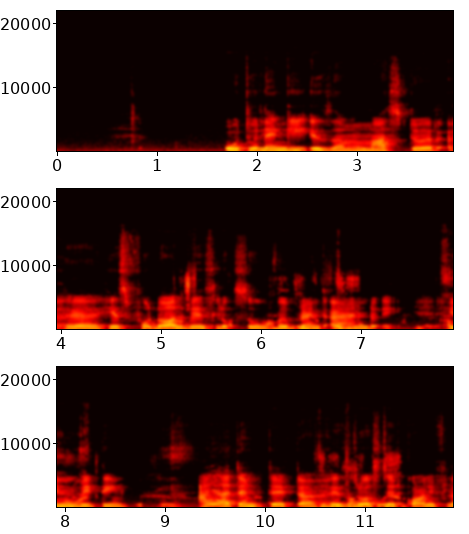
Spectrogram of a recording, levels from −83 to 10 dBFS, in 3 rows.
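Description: From 5.11 to 7.1 s the speech is suppressed in double talk: level drops by as much as about 30 dB over roughly two seconds. The likely cause is an echo canceller turning the talker down while the far side speaks. The waveform pinches in and the spectrogram's upper bands thin out. Overlapping it, from 6.37 to 7.85 s, an echo leak returns the sound about 509 ms late at about 10 dB below the speech, likely residual loudspeaker pickup. It shows as a fainter, delayed duplicate of the harmonic pattern. Suppression returns from 8.07 to 9.05 s (about 30 dB deep, around 0.7 s affected), with a weak echo at about 20 dB down from 8.74 to 9.2 s. A strong echo, only about 5 dB under the speech, runs from 9.98 to 11.25 s, and the final dip of about 20 dB spans 10.49 to 11.66 s.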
